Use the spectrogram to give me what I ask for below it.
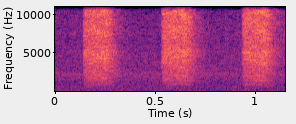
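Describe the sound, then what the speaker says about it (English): Three short, evenly spaced bursts of quick-drying spray paint hiss from a can, each about a fifth of a second long, close and fairly loud, with no talking. "this spray paint, my son bought this, and it's just quick color, so it kind of dries really fast"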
